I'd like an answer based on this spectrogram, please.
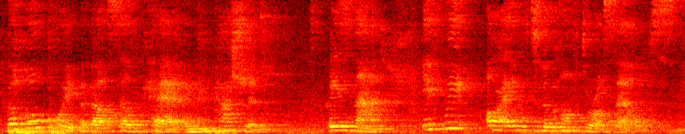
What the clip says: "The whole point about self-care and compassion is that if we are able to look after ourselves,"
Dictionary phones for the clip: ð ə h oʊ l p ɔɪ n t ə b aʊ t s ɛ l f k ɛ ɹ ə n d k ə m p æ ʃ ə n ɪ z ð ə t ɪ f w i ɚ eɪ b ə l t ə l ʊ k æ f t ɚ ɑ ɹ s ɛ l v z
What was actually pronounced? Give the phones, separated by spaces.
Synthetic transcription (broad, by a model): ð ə h oʊ l p ɔɪ n t ə b aʊ t s ɛ l f k ɛ ɹ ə n k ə m p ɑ ʃ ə n ɪ z ð ə t ɪ f w i ɚ eɪ b ə l t ə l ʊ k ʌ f t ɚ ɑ s ɛ l v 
